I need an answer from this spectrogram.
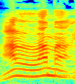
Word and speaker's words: allama: Saya ulangi, yang pertama adalah tadi man, kalau ini bacanya allama ilman.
